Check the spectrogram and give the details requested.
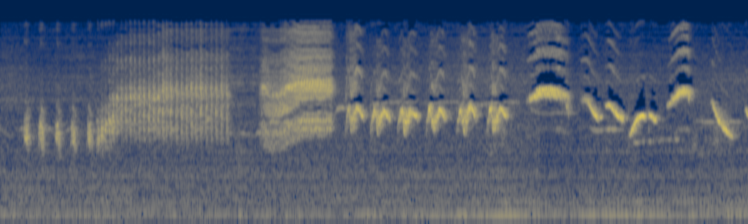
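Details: Red-whiskered bulbul singing: a run of short rapid notes, a long buzzy rising trill, then a string of clear whistled phrases dipping and rising, repeated in quick succession.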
